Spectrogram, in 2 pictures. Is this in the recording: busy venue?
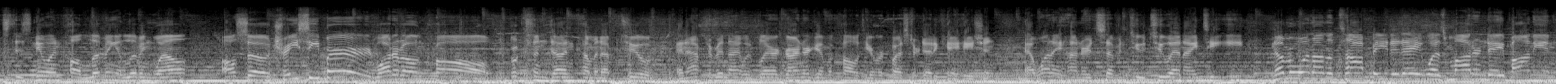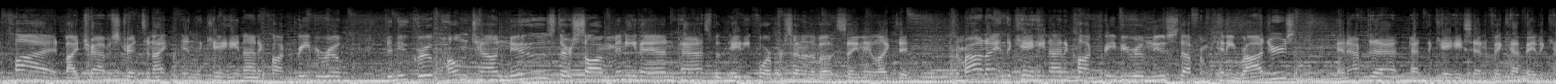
yes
